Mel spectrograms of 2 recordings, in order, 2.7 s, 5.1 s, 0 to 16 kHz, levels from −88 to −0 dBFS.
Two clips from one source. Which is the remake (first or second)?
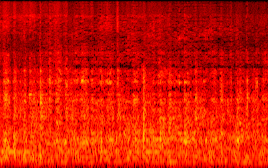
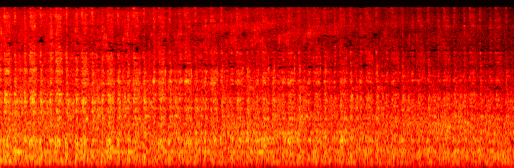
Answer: first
